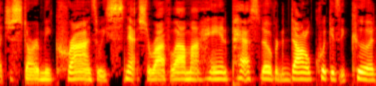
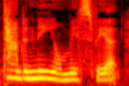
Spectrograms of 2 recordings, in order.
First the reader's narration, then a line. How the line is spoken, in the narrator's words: whisper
